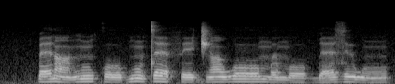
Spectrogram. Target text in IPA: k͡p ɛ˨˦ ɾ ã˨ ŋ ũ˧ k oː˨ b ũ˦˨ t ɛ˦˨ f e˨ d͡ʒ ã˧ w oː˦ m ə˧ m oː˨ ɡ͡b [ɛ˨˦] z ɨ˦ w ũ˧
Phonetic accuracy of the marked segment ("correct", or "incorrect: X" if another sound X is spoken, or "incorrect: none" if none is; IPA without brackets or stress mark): correct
